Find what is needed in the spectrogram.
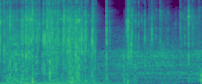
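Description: Clear plastic packaging bag crinkling as it is handled, a quick irregular run of small crackles.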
